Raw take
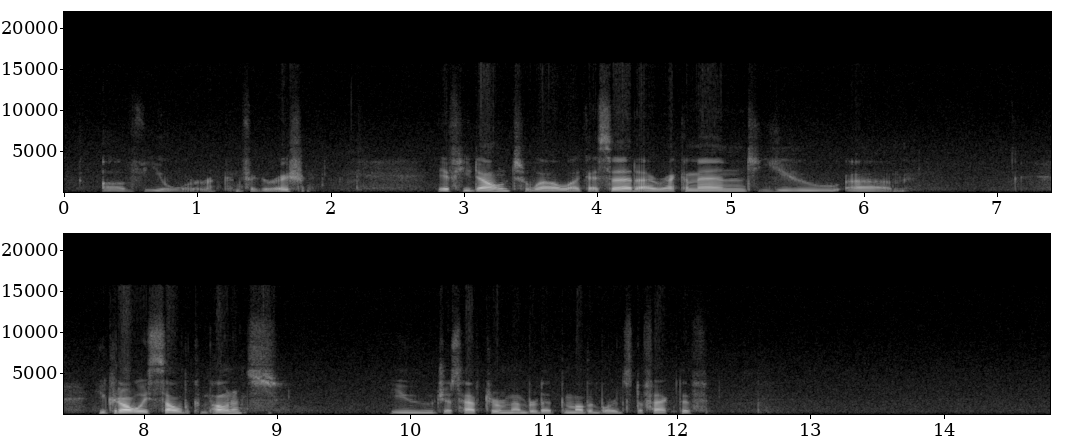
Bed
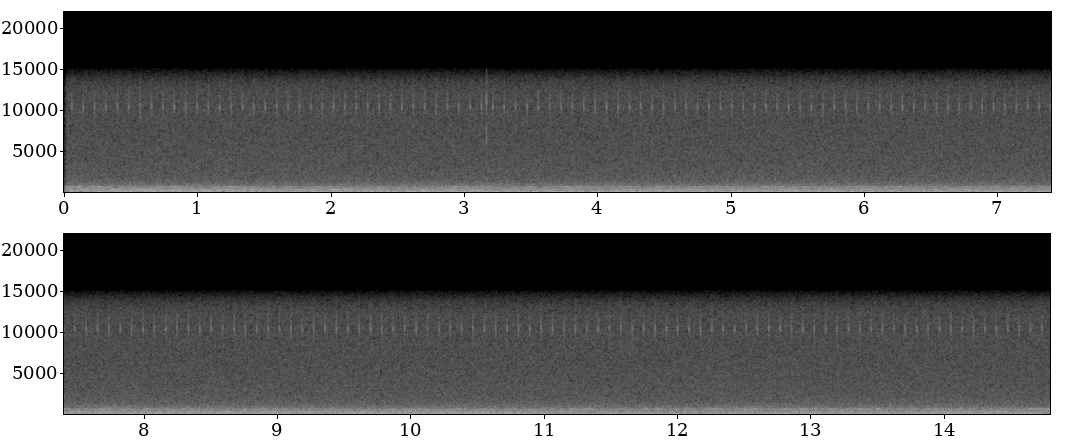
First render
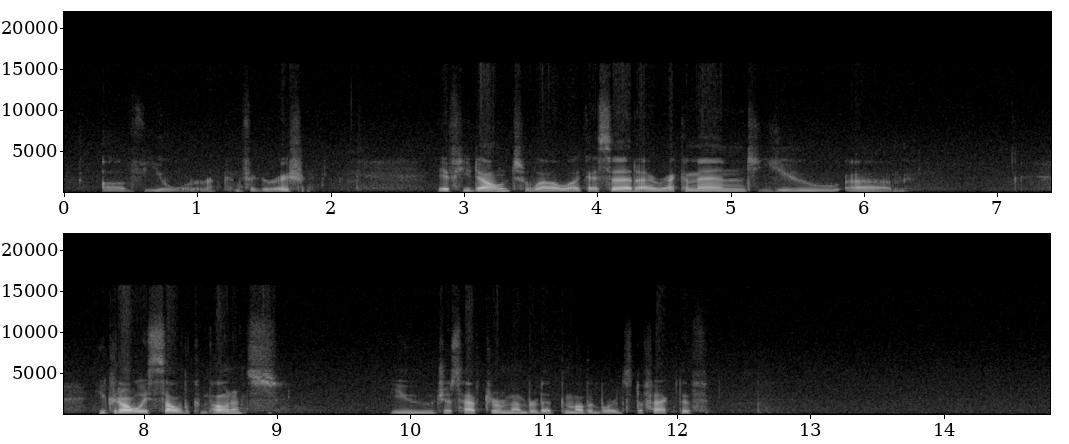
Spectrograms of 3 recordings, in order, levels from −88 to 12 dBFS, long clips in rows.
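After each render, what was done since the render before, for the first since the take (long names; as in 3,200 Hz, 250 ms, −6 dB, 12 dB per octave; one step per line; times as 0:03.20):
0:11.22–0:11.84: high-frequency loss of the air 62 metres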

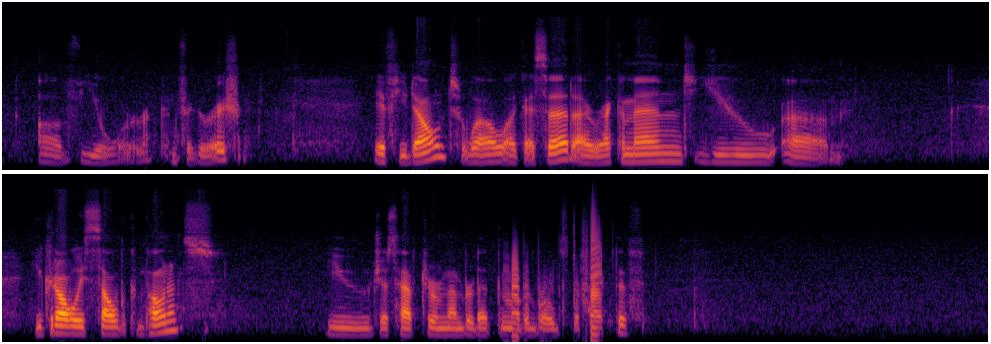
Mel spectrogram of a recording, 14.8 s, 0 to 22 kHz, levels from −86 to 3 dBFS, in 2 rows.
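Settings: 0:11.17–0:12.02: phase distortion by the signal itself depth 0.7 ms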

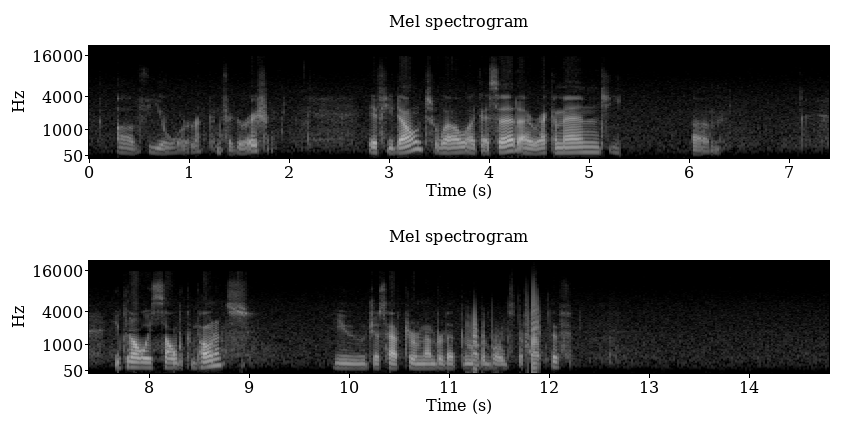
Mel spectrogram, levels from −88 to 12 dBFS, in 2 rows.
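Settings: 0:05.31–0:06.04: fill with room tone
0:07.69–0:08.25: phaser with its sweep stopped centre 360 Hz, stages 8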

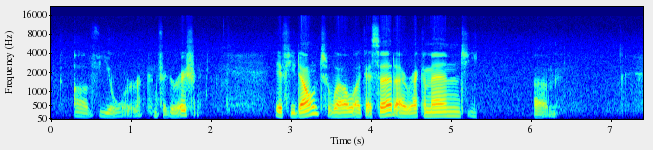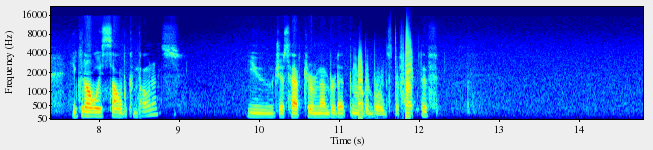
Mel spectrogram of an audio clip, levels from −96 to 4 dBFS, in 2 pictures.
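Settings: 0:08.52–0:09.91: fade in, from −16 dB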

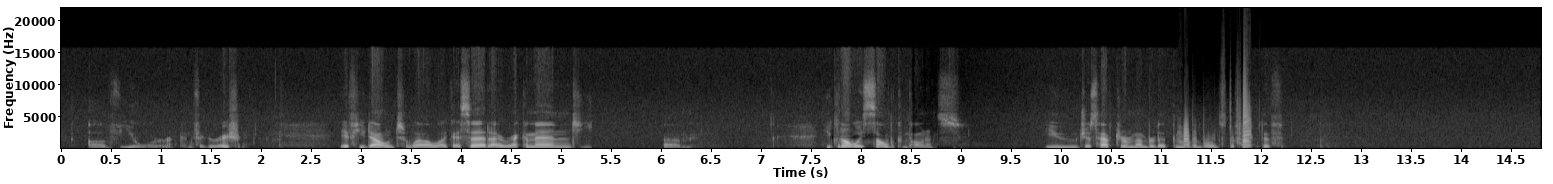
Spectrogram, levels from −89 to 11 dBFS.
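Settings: high-shelf EQ 2,700 Hz +11 dB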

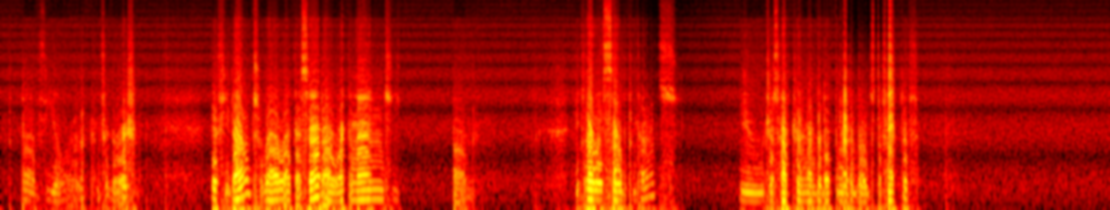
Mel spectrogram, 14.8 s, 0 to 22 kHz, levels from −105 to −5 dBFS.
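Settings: lower of the sound and its delayed copy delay 0.5 ms
flanger 0.25 Hz, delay 4.4 ms, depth 3.2 ms, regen −60%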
